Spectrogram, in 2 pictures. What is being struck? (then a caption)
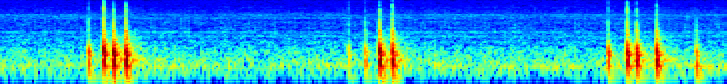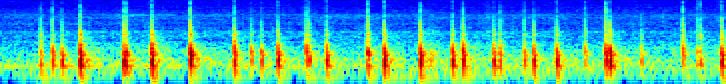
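Wooden tabletop. A solid wooden tabletop is tapped with fingertips and short nails. A few scattered, doubled taps give way to a steady run of quick, evenly spaced taps. Each tap is a short, dry, mid-pitched knock that dies away almost instantly over a faint hiss.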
